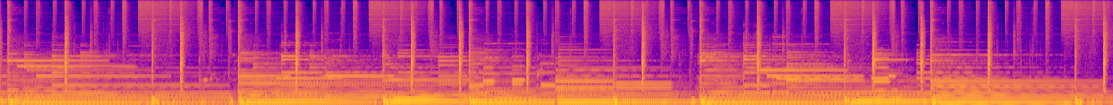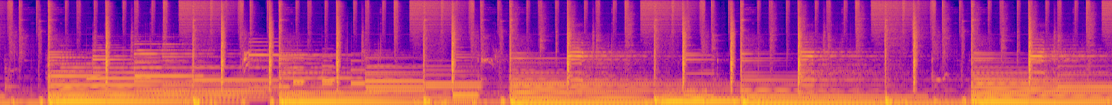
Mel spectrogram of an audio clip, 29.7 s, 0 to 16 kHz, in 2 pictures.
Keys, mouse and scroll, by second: 0.0 click, 0.5 z, 1.0 g, 2.8 o, 3.3 g, 4.6 middle click, 4.8-5.8 scroll down 3, 5.8 click, 6.6 Tab, 6.8 z, 7.4 g, 8.2 Tab, 8.4 z, 8.5 middle click, 8.8 scroll up 1, 9.0 shift+middle click, 9.1 Tab, 9.4 Tab, 9.6 scroll down 3, 9.7 shift+middle click, 9.8-10.5 scroll up 4, 10.2 click, 10.3 shift+middle click, 10.5 Tab, 10.7 z, 11.3 g, 12.6 g, 13.4 z, 13.5 middle click, 13.7 Tab, 13.8 scroll down 7, 14.1 shift+middle click, 14.4-14.9 scroll up 2, 14.5 shift+middle click, 14.9 shift+middle click, 15.3 click, 15.6 Tab, 15.8 click, 16.1 z, 16.4 click, 16.6 z, 16.8 middle click, 17.3 g, 18.3 s, 19.4 Tab, 19.7 shift+middle click, 20.1 s, 20.6 z, 20.9 Tab, 21.6 g, 22.3 Tab, 22.6 z, 22.6 middle click, 23.1 scroll up 1, 23.3 shift+middle click, 24.2 Tab, 24.7 middle click, 25.3 g, 26.3 Tab, 26.4 scroll down 2, 26.5 middle click, 26.8 scroll up 2, 27.1 middle click, 27.3 scroll up 1, 27.5 shift+middle click, 28.3 ctrl+z, 28.5 ctrl+z, 28.7-29.2 scroll up 2, 29.2 g.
